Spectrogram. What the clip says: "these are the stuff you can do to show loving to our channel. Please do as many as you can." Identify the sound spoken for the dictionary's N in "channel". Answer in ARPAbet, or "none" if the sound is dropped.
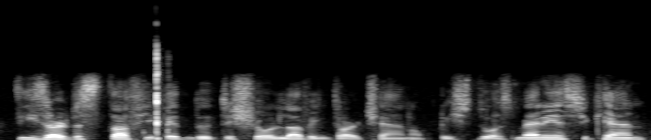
N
